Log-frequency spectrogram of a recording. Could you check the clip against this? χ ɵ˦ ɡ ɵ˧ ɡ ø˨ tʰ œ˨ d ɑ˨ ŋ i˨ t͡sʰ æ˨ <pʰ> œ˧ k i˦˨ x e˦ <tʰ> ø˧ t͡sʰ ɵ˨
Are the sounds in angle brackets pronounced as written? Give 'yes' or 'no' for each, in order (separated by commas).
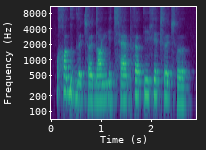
yes, yes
